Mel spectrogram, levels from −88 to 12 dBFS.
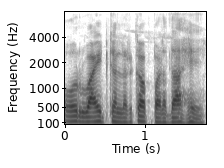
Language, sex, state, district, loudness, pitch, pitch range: Hindi, male, Bihar, Bhagalpur, -16 LUFS, 125 Hz, 115-130 Hz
